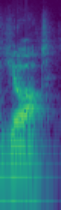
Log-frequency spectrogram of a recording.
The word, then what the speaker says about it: yacht: Oh, I probably mispronounced yacht.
